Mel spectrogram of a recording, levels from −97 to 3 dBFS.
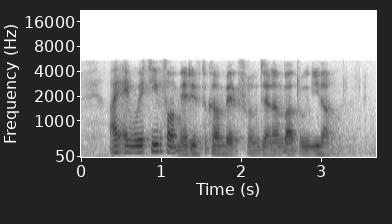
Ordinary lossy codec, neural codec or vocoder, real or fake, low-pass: none; codec, 16 kHz in and 24 kHz out, 0.8 kbps, FocalCodec, streaming, 65536 codes; fake; 5.4 kHz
